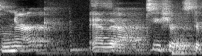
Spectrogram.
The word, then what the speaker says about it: Newark: Newark, Ohio, but we hear that it's pronounced Newark.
